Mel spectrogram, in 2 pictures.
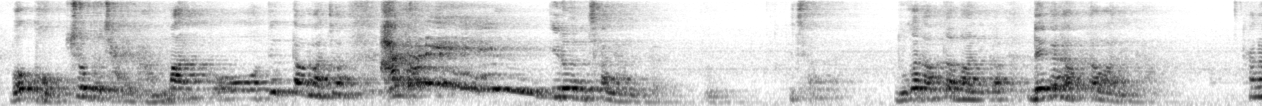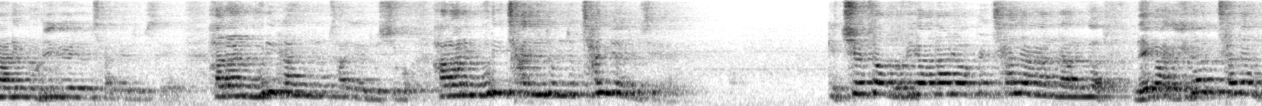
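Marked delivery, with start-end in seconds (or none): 2.8-4.1 much higher, slow drawn-out cry; desperate outcry to God. Shown as a demonstration. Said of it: "절규하는 찬양이에요". 9.3-14.6 anguished pleading prayer; pleading cry. Shown as a demonstration. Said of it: "절규하는 찬양".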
